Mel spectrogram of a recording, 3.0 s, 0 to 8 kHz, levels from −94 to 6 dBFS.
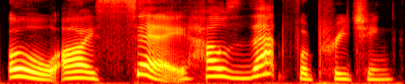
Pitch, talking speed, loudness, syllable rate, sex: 225 Hz, 140 wpm, -17 LUFS, 2.8 syllables/s, female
